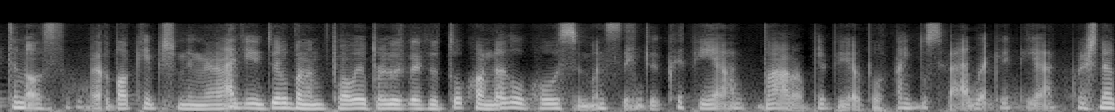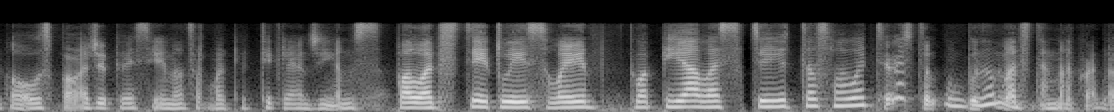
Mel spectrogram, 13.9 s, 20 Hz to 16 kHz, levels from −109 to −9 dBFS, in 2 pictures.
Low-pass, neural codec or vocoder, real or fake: 7.2 kHz; codec, 16 kHz, 0.5 kbps, FreqCodec, larger model; fake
